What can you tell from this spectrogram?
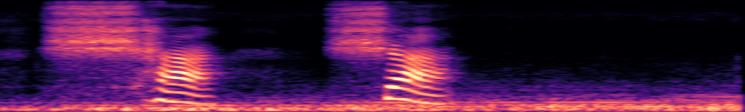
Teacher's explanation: Tafashi, berhamburan angin di mulut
